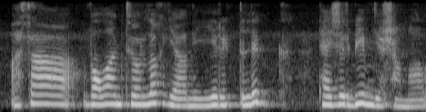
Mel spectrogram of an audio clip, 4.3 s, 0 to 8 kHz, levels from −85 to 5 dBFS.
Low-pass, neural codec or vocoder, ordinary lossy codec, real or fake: 7.2 kHz; codec, 16 kHz in and 24 kHz out, 2.2 kbps, FireRedTTS-2 codec; Opus, 64 kbps; fake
